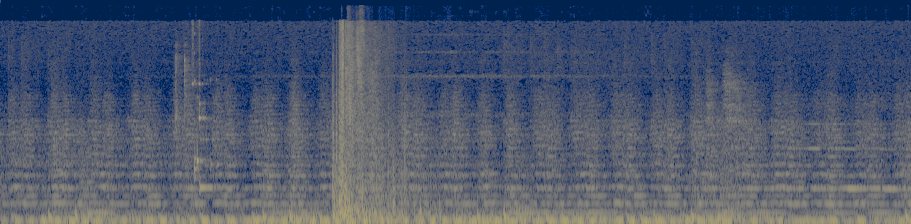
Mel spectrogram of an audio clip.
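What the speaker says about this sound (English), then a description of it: "let's fire at the dummy now" A lone gunshot fired at a training dummy in Genshin Impact, one abrupt crack midway through a steady low background hum of game ambience, fairly quiet overall.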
